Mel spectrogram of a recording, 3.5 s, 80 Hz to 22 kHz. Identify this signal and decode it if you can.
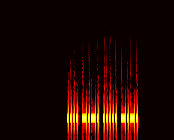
Morse code, heard as a keyed tone, about 40 wpm, 700 Hz. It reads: HC5C
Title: DXCC-100 Call Signs - 4 Characters - Repeated 3x - 40wpm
